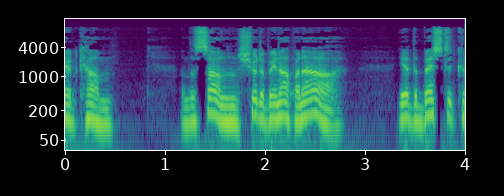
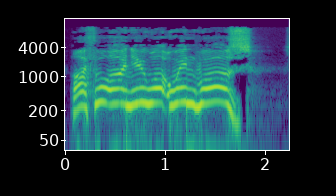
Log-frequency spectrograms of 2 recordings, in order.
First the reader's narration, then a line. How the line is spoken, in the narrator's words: Snow shouted in his owner's ear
